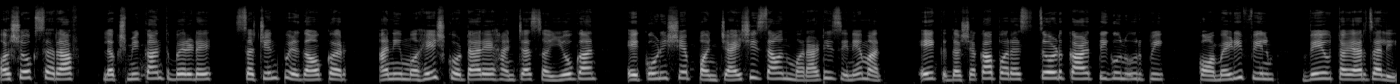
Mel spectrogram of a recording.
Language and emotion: Goan Konkani, neutral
